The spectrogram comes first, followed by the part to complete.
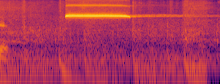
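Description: Referee's whistle blown in one short, shrill blast of about two-thirds of a second, signalling the end of a kabaddi raid as the raider is tackled.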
